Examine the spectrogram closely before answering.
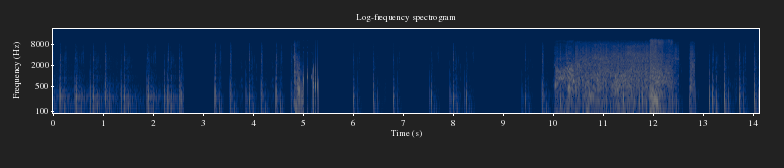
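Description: Footsteps clank steadily on a metal walkway.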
